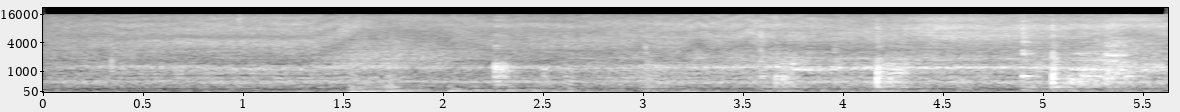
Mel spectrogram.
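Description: Mutton and spice masala sizzling in hot oil in an aluminium pressure cooker pot: a steady frying hiss that grows a little louder. A metal spoon stirring the meat ticks and scrapes against the pot several times in the second half.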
